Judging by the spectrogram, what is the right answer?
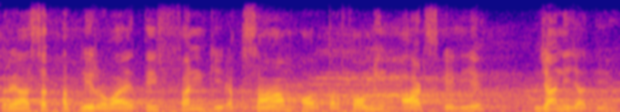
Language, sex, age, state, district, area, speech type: Urdu, male, 18-30, Bihar, Gaya, urban, spontaneous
